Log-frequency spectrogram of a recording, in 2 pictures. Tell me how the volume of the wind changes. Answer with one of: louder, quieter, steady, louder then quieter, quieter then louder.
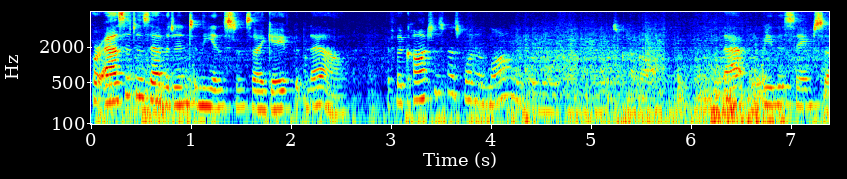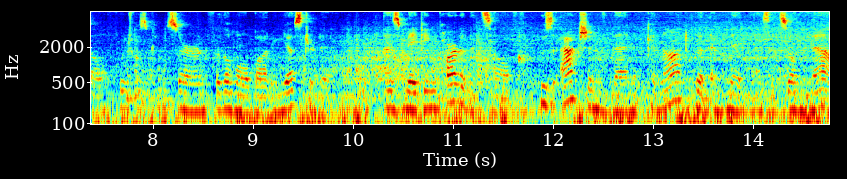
louder.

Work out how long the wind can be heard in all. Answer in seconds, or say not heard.
15 s.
